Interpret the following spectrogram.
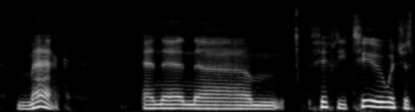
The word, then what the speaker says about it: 52: And then 52, which is pronounced 5-2, is a reference to the biblical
